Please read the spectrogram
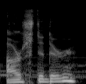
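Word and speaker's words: Árstíðir: It looks really weird when you see it written out. It's pronounced Arstider.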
